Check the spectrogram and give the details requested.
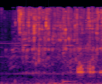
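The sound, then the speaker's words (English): Merlot red wine, a right bank wine, splashes steadily into a glass as it is poured, with a brief gurgle and a faint ringing tone as the glass fills over a couple of seconds. “What are you pouring there? So this is our right bank. It's a Merlot.”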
